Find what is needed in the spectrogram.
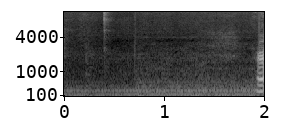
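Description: Steady low hum of room background, with a faint click about half a second in.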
